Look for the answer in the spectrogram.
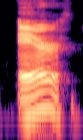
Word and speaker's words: err: It's not error. It's err. Err on the side of caution. – Air. That doesn't make any sense. – That's the saying. It's not spelled A-I-R.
